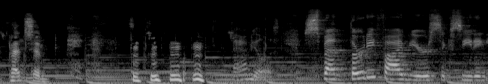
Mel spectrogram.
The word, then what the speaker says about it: Petschen: Kimberly Petschen. Did I pronounce that right, Kimberly? Absolutely. Yes. Very good. Petschen.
